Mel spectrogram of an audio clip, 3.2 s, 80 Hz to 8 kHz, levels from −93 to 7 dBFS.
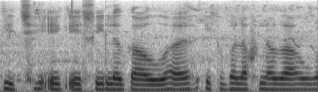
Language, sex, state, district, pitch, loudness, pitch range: Hindi, female, Haryana, Charkhi Dadri, 175 Hz, -14 LUFS, 170-180 Hz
